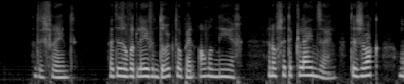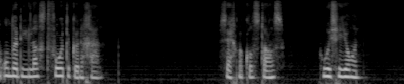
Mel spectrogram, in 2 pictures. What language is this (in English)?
Dutch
